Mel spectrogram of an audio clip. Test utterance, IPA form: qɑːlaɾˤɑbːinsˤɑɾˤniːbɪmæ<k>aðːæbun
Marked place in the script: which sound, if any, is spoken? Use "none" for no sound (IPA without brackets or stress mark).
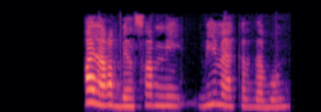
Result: k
